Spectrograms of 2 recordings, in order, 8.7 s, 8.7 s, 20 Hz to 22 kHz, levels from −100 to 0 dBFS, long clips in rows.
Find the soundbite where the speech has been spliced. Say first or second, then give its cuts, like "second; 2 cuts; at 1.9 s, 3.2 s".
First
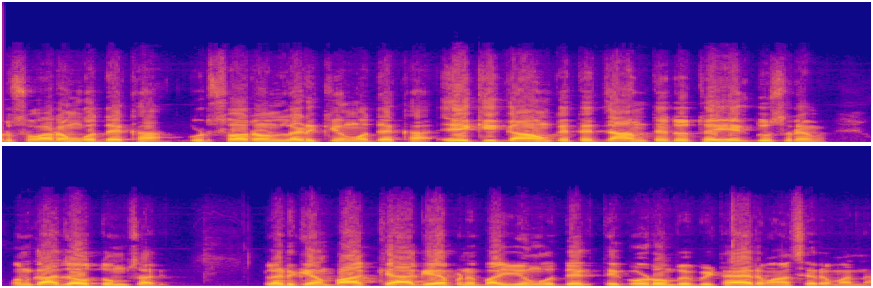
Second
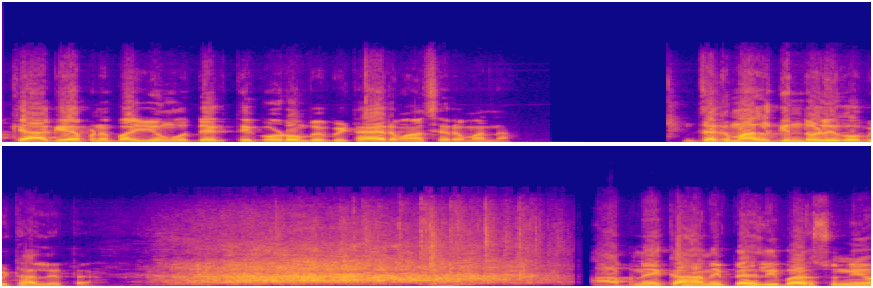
second; 1 cut; at 7.5 s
